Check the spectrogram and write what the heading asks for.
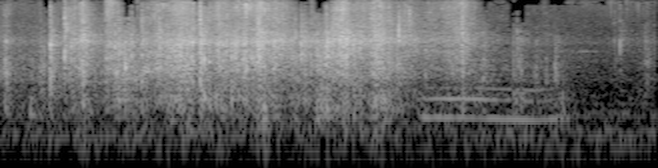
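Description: Paper bag crinkling and rustling as a foam takeout box is pulled out of it, dying down after about three seconds, with a short low hum near the end.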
